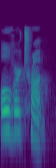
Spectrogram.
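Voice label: "overtrump", English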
